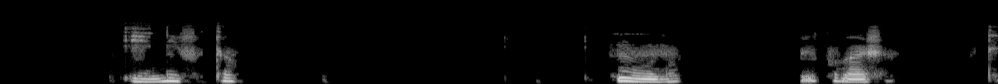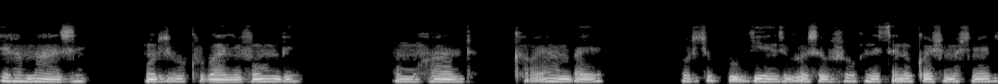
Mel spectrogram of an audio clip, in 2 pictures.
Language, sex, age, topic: Kinyarwanda, male, 25-35, government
